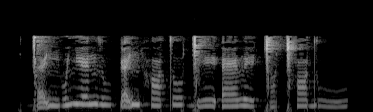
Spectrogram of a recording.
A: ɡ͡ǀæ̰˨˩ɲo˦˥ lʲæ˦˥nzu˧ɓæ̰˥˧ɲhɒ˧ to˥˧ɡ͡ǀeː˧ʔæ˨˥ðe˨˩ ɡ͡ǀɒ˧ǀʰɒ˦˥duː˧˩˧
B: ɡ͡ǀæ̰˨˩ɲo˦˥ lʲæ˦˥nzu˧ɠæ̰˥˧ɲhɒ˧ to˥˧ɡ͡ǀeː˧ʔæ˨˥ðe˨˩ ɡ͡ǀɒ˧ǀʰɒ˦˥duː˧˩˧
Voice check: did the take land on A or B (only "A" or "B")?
B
